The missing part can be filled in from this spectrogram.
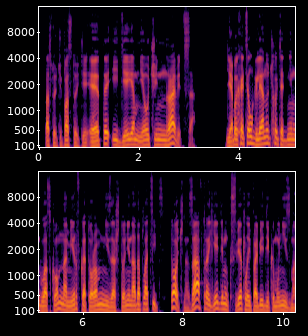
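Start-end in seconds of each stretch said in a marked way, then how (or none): none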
